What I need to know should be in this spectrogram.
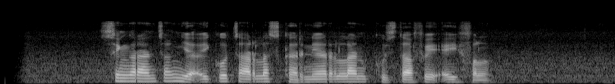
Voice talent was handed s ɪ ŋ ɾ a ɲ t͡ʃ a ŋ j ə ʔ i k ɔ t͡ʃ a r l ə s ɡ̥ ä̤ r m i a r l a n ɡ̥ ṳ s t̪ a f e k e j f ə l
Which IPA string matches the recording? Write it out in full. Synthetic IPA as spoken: s ɪ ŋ ɾ a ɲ t͡ʃ a ŋ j a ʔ i k u t͡ʃ a r l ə s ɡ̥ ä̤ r n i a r l a n ɡ̥ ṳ s t̪ a f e ʔ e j f ə l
